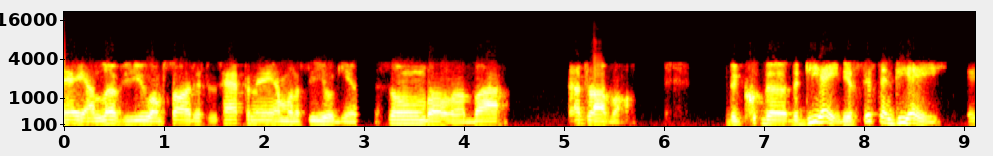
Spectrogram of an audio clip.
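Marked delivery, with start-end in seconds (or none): none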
